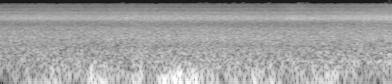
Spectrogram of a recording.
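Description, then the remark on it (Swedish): Steady wind blows outdoors by the sea among many rustling, fluttering leaves, a broad hiss with low rumbling gusts buffeting the microphone, swelling around the middle. A faint wash like surf sits underneath, and no one speaks. “Det blåser eh, härliga vindar idag.”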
